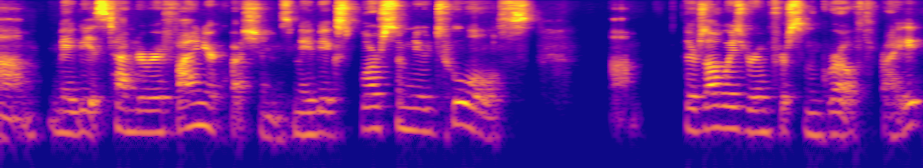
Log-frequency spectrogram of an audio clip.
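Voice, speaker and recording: Delivered at a fairly slow pace, the somewhat breathy voice shows ordinary pitch variation. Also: woman, fairly low pitch for a woman. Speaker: instructional designer. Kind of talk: webinar presentation.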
